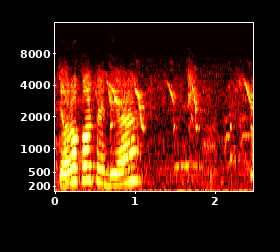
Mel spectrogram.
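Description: Chickens clucking, with a woman's voice in the first second.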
